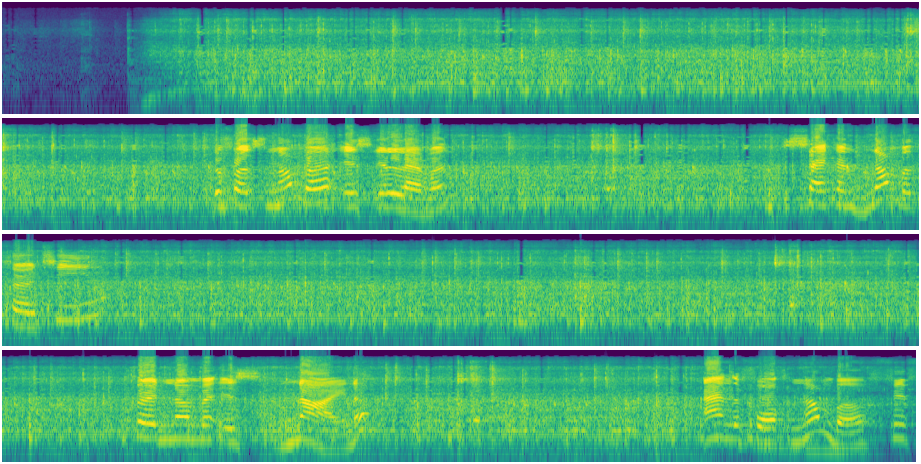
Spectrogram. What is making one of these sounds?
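Lottery balls rattle and tumble steadily in a blower machine with a rushing hum.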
